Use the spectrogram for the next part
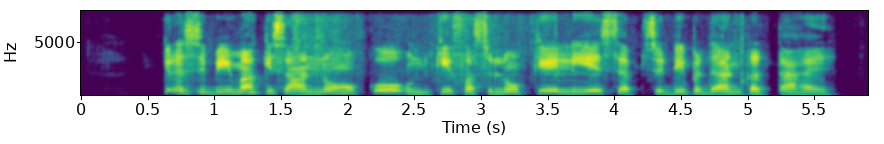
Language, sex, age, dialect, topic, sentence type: Hindi, female, 18-24, Kanauji Braj Bhasha, agriculture, statement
